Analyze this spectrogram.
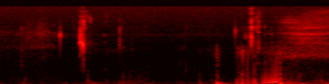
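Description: Chewing and biting on a Kit Kat chocolate bar: a few soft, crisp bites early on, then a louder, moist burst of chewing near the end.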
